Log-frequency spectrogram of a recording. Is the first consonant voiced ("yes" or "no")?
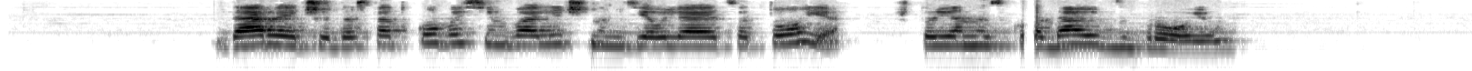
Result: yes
